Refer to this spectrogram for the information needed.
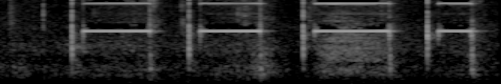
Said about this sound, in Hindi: जैसे प्रेस करेंगे तो यहाँ पर बजर बजने लगेगा कुछ इस तरीके से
